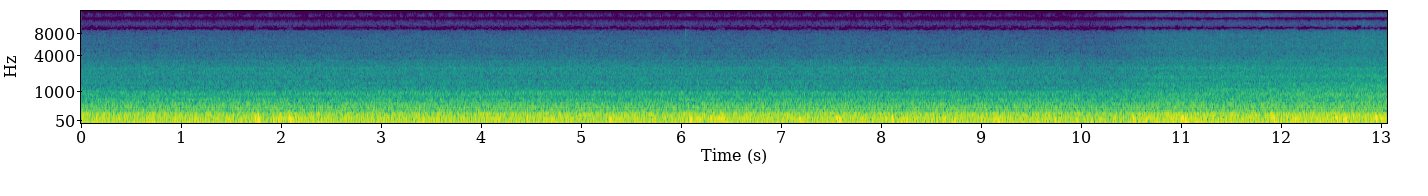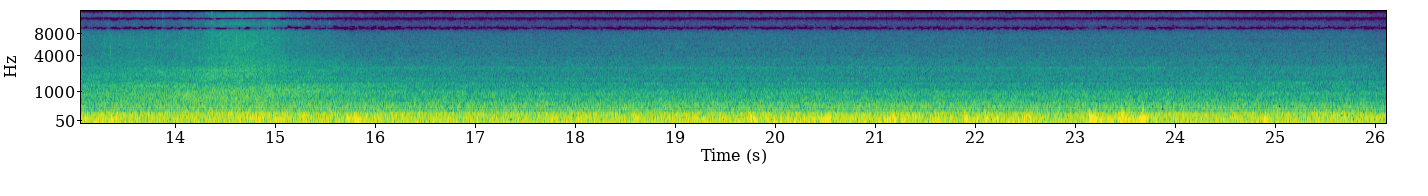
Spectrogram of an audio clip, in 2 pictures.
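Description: Steady low rumble of wind on the microphone and idling vehicles, heard from a stopped truck, with a few sharp thumps. A brief swell of hiss comes about halfway through.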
